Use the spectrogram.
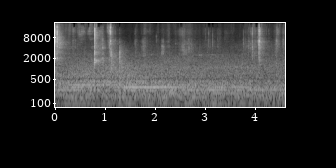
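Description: Tape being stuck onto a homemade kite, with crinkly rustling and a few sharp tearing or snipping clicks, close up and without talk.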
